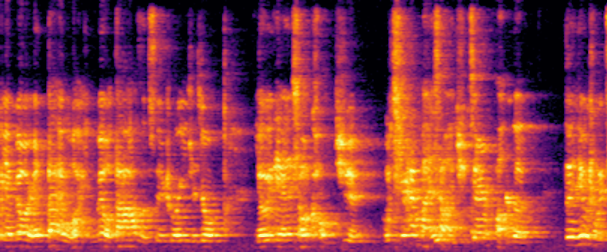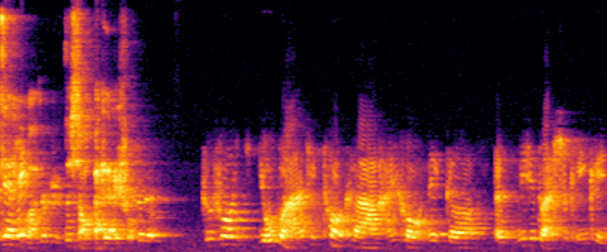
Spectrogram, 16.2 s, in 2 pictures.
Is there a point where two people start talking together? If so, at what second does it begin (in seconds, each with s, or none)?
5.5 s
